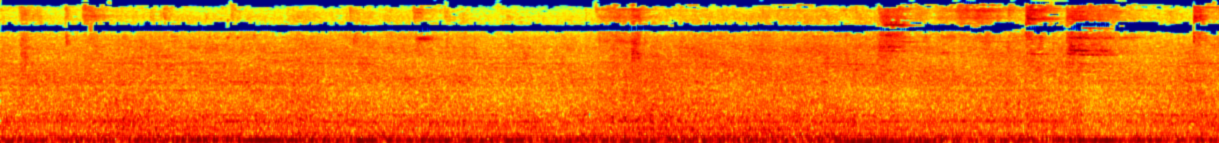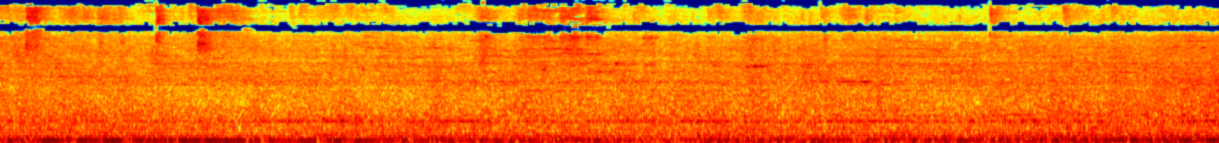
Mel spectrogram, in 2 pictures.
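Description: Freight train of autorack cars rolling past close by: a loud, steady rumble of steel wheels on rail, with a few brief high wheel squeals about nine to eleven seconds in.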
